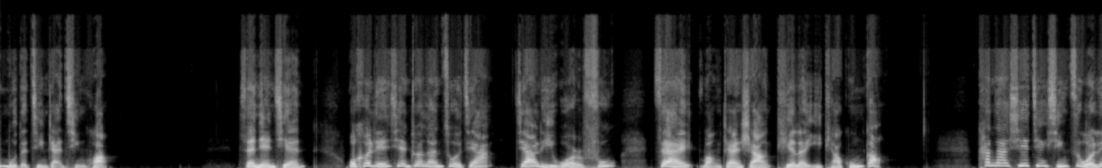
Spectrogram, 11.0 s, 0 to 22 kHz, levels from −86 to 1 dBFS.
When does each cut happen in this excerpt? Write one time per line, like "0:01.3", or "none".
0:07.0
